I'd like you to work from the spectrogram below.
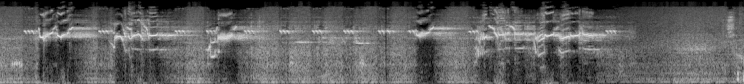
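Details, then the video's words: Parrot call played as a reference during an evening safari drive on 13 March 2022, away from the dam where parrots were sought: shrill, very high squeaking calls in quick irregular bursts, faint voice and low rumble beneath. "I'm hoping you could hear that nicely it is a very high pitched squeaking sound and that is what I am listening for"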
